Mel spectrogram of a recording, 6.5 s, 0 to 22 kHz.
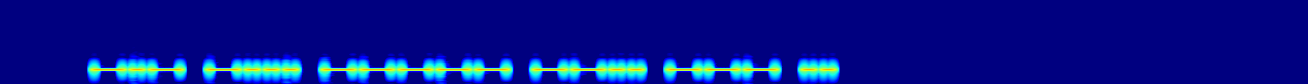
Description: Morse code, heard as a keyed tone, about 25 wpm, 700 Hz. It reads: KB0ZOI
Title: USA Call Signs - 6 Characters - Repeated 2x - 25wpm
